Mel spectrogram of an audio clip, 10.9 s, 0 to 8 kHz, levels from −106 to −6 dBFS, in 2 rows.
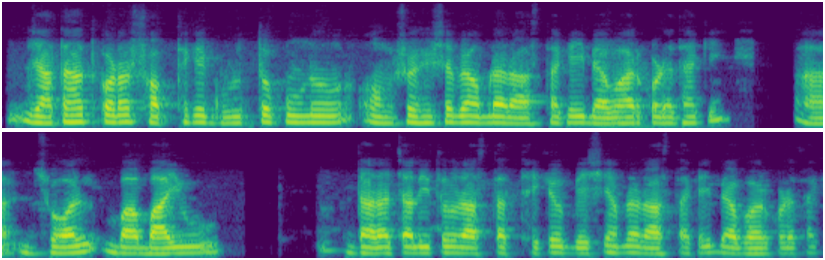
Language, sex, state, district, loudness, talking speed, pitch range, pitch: Bengali, male, West Bengal, Paschim Medinipur, -22 LUFS, 135 wpm, 135-155 Hz, 145 Hz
